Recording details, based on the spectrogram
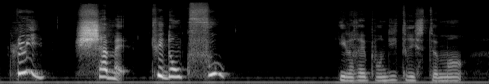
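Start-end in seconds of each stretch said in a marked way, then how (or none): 0.2-2.2 very high, shrill, loud animal-like cry. A woman answers a man's news, with an animal-like cry. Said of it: "Elle poussa une sorte de cri de bête".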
